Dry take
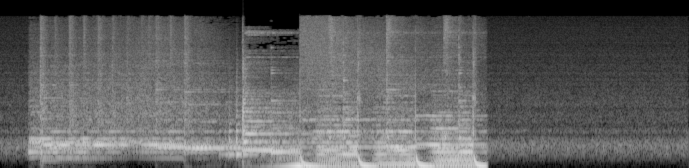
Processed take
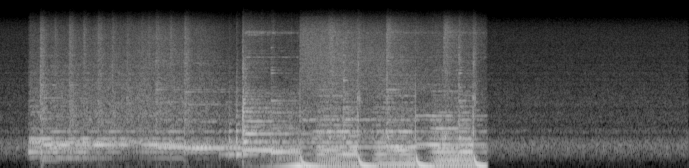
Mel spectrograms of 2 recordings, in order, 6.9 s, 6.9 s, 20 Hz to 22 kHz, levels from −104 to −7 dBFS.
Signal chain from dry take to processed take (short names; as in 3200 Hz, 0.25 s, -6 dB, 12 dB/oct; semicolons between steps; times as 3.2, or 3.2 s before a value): CVSD 64 kbps; gain -3.5 dB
